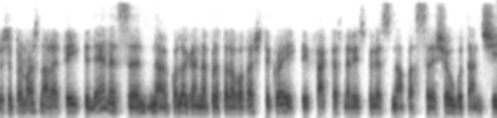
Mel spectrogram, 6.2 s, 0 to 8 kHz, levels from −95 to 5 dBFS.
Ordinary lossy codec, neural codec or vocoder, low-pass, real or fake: MP3, 48 kbps; codec, 16 kHz, 0.4 kbps, LongCat-Audio-Codec; 7.2 kHz; fake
